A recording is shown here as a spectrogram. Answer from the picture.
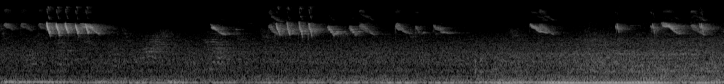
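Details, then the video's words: Sunbird, a group of red sunbirds, giving high, thin chirps and short sweeping twitters in scattered bursts, with a steady low hum underneath. "Mê Đắm Với Dàn Chim Hút Mật Sting Đỏ Chót"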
